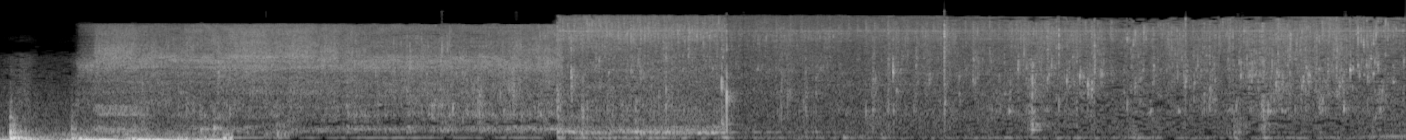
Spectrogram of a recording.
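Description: Water running from a tap into a sink, with splashing as someone washes their face. The water sound changes about five and a half seconds in.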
